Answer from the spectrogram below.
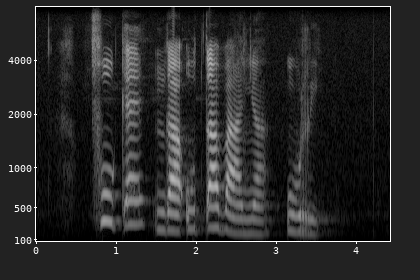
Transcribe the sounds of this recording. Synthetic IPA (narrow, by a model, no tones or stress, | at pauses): p̪fʰukɛŋɡaʔutaβaɲa | uːri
